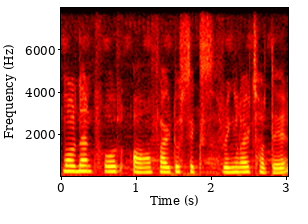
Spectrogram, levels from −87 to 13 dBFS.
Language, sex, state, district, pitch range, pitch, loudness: English, female, Maharashtra, Gondia, 215-245 Hz, 225 Hz, -16 LUFS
